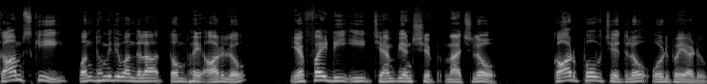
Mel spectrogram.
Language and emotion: Telugu, neutral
